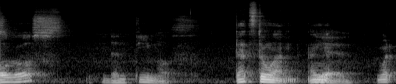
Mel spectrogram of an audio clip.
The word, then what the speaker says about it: Yorgos Lanthimos: Yorgos Lanthimos? Is that how you say it? How would you say? Yorgos Lanthimos.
